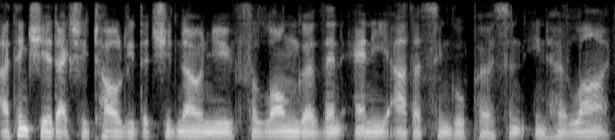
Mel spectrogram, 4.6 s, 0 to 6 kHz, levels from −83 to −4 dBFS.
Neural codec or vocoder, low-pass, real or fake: none; 5.4 kHz; real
